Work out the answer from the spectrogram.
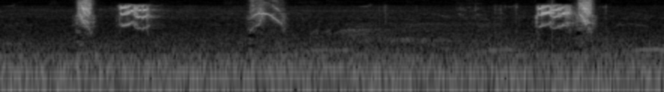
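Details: Female double-collared seedeater calling to stir males into song: sharp, high chirps in two pairs, a burst near half a second and another near three and a half seconds, with a single softer note between, over faint background hiss.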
